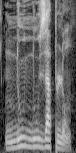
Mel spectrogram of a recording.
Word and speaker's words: appelons: Nous appelons. Nous appelons. Okay, final s doesn't exist.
